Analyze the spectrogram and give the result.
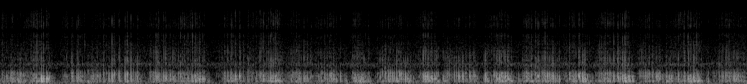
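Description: Long natural fingernails on both hands scratch a soft, stuffed, brown textured woven-fabric cushion. The result is a steady run of rhythmic, rasping strokes, full in the lows and low-mids with little high end. The strokes rise and fall in quick pulses without pause.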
